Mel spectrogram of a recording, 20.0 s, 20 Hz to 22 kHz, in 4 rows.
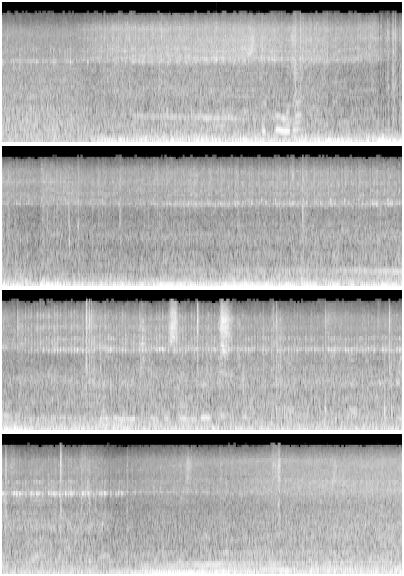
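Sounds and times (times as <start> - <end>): coach engine and road rumble: 0.0 - 20.0.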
